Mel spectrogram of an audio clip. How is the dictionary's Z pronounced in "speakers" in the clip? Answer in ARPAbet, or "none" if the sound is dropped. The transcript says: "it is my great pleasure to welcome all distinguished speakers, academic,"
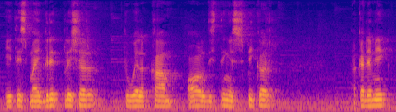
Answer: none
